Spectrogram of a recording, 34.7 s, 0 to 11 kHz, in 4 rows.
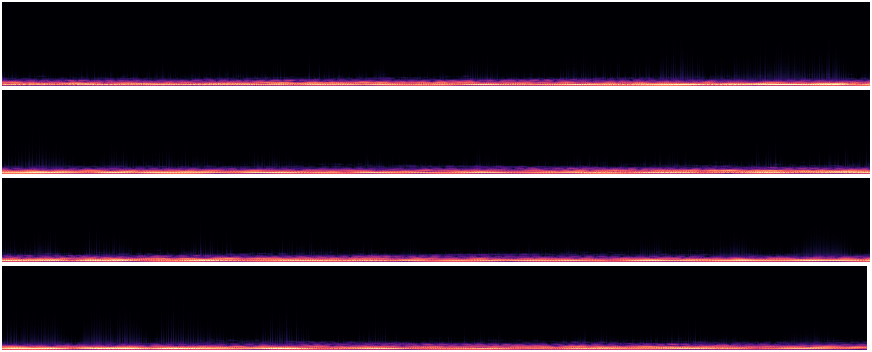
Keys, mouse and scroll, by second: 9.6 click, 11.2 click, 19.4 ctrl+z, 31.2 click, 31.9 ctrl+space.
